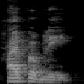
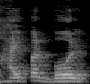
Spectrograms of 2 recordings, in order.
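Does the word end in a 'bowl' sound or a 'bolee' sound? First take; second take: bolee; bowl. First: The word ends in two syllables, 'bo-lee'. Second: The word ends in a single 'bowl' syllable. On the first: The speaker calls it right. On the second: The speaker calls it wrong.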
